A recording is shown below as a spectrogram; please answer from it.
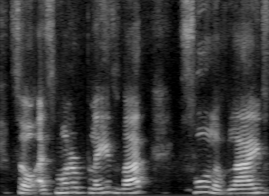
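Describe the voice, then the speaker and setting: With a Spanish accent, a woman talks at a moderate pace in a fairly high voice. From Spain, Madrid. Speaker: university recruitment representative. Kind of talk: online information session presentation. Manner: halting, with filler words and repetitions.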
